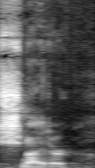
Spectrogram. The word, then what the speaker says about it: Schneider: And yes, that's how you pronounce his last name, even though there's a Z and a J in it. It's Schneider. yeah, that one still baffles me.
